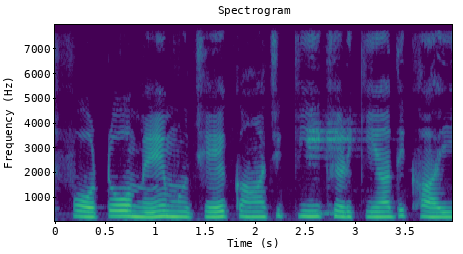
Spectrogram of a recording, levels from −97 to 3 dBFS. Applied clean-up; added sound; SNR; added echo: none; none; none; none.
